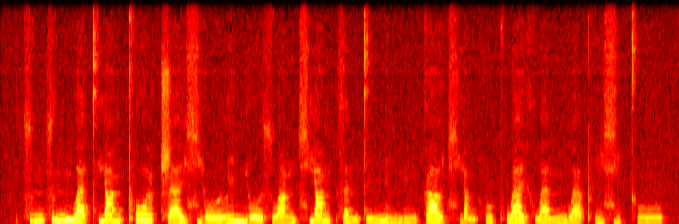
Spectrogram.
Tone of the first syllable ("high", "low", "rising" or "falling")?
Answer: rising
